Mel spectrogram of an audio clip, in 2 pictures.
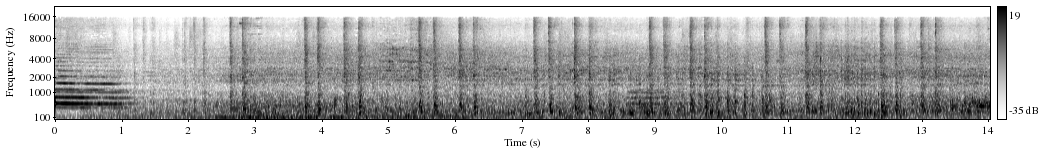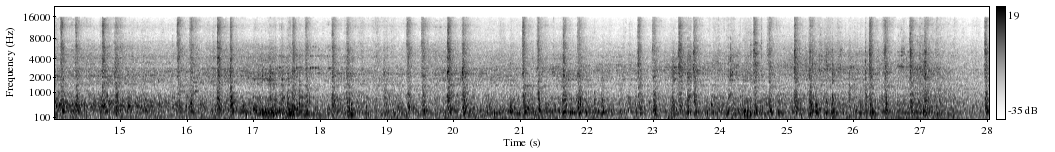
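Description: Passenger train passing close at speed behind a diesel locomotive: the locomotive's horn ends about a second in, then the wheels of the coaches run over the rail joints in a steady clickety-clack with a constant rumble.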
